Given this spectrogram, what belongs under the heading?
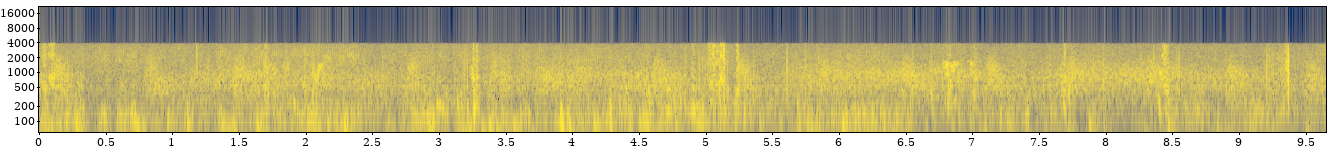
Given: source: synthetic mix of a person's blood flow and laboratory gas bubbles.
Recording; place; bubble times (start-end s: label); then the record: Doppler ultrasound of blood flow; subclavian vein
0.00-0.16 s: bubbles
1.66-2.17 s: bubbles
2.88-3.34 s: bubbles
4.47-4.62 s: bubbles
4.67-5.33 s: bubbles
6.67-7.08 s: bubbles
7.64-7.77 s: bubbles
8.37-8.55 s: bubbles
From the record:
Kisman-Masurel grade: 221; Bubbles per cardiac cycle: several, 3 to 8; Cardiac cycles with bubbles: 10 to 50%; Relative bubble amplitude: barely perceptible (0.100 to 0.250); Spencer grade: 2 (many but less than half of the cardiac periods contain bubble signals, singularly or in groups); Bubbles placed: anywhere in the cardiac cycle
